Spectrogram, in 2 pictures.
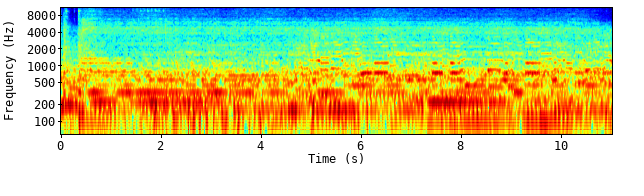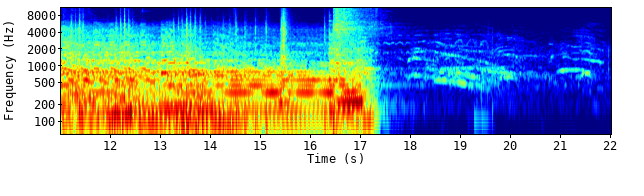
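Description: Live rock band (keyboards, electric guitars and drums) playing the drawn-out ending of a song: long held chords with a run of drum and cymbal hits, cut off sharply about seventeen seconds in. After the stop, faint crowd voices and cheering.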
